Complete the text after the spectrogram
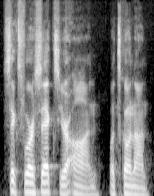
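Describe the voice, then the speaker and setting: A man with a Boston accent hosting a casual call-in show, talking in a quick, chatty way and swearing now and then. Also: mid-range voice, vocal fry, no echo, studio quality. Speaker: host taking calls.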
